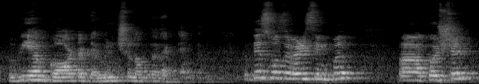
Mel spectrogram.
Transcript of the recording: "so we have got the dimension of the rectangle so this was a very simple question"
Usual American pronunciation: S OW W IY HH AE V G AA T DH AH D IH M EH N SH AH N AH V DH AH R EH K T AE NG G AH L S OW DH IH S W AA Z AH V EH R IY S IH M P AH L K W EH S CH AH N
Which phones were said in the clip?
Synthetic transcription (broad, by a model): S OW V IY HH AE V G AA T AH D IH M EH N SH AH N AH V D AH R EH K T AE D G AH N S OW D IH S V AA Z AH V EH R IY S IH M P AH L K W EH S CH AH N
